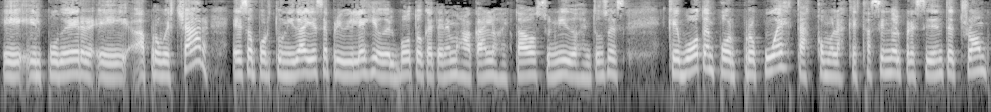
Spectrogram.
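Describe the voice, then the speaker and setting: A Cuban woman joins a political interview remotely from the United States, her medium-pitched voice a little mellow and the sound lo-fi. She speaks earnestly and persuasively, though with many hesitations and restarts.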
